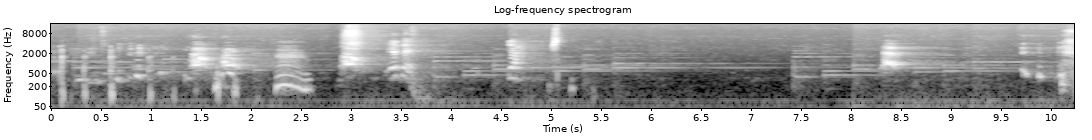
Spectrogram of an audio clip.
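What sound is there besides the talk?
dogs barking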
